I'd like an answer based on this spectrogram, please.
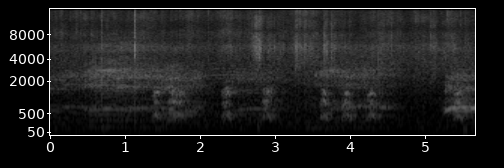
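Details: Border collie herding 1000 sheep across a narrow river crossing; several sheep bleat in short, quavering calls roughly every half second, ending in one louder drawn-out bleat over steady rushing noise.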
